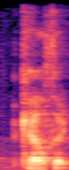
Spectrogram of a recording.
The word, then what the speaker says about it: Celtic: what's in here s Celtic cross necklace um I want to say Celtic cuz that's the name of the football team and it's spelled the same a flint lock carbine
